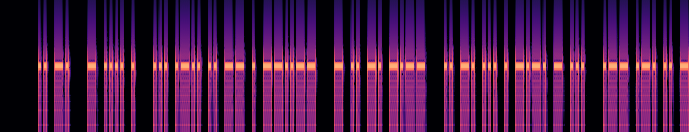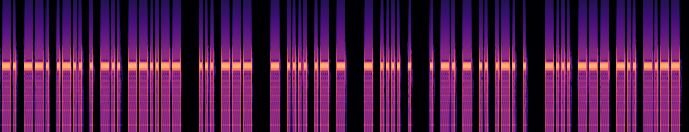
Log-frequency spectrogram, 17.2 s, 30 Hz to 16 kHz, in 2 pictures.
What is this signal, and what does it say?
Morse code, heard as a keyed tone, about 34 wpm, 700 Hz. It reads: IN THE SLIME, TINY INSECTS WRIGGLED, SO THAT THE ENTIRE BODY
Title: A Sound Of Thunder 35wpm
